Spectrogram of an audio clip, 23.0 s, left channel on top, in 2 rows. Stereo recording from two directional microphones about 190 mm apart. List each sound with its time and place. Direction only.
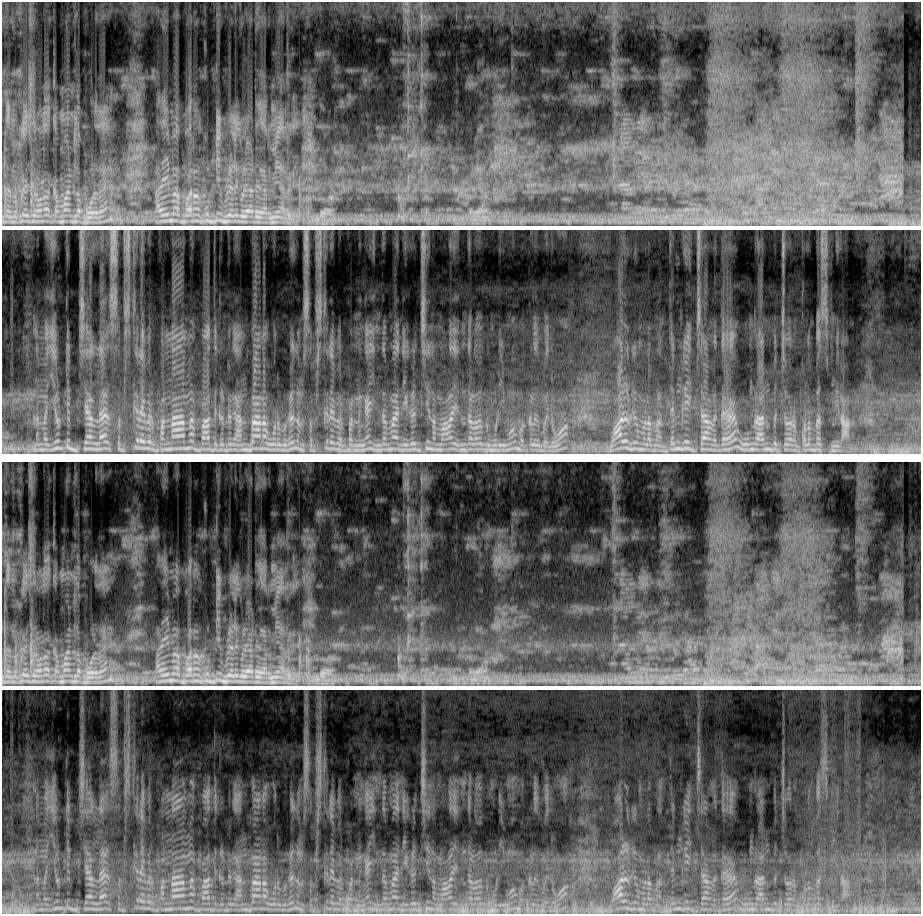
0.0 s a man's voice: 15° right (ahead or behind)
11.9 s a man's voice: 35° left (ahead or behind)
